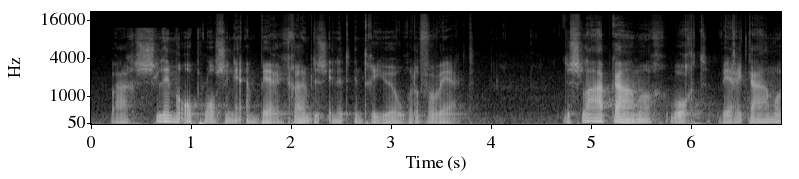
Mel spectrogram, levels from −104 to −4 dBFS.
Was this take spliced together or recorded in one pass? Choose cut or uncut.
cut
